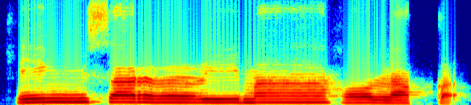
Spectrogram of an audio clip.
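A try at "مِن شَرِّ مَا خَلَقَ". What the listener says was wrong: Shinnya gedein.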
